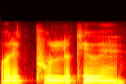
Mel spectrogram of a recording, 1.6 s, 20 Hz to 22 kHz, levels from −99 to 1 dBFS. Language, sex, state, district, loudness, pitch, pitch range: Hindi, male, Jharkhand, Deoghar, -15 LUFS, 100 Hz, 100-105 Hz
